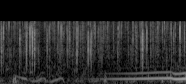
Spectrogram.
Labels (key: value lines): label: biophony, cascading saw
recorder: SoundTrap 600 or HydroMoth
